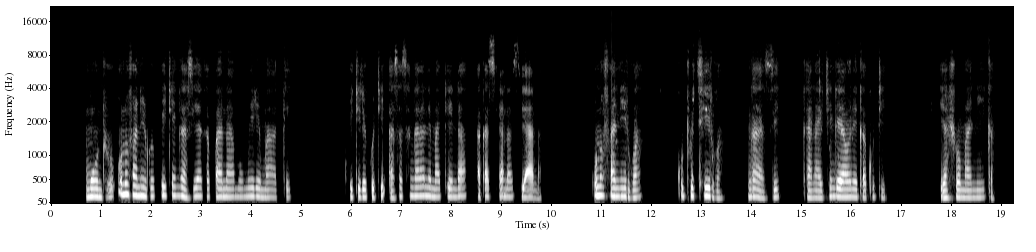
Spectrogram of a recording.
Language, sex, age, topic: Ndau, female, 36-49, health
